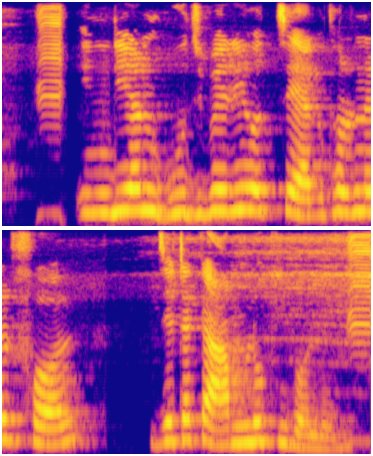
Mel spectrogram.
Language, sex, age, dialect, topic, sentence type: Bengali, female, 41-45, Standard Colloquial, agriculture, statement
